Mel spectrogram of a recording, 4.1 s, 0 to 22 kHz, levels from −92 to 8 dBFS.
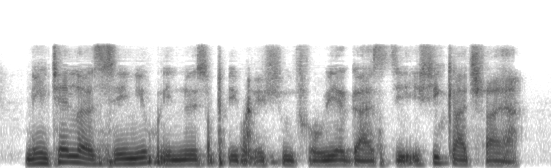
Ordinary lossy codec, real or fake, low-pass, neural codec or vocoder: none; fake; 7.2 kHz; codec, 16 kHz, 1.1 kbps, Voila-Tokenizer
